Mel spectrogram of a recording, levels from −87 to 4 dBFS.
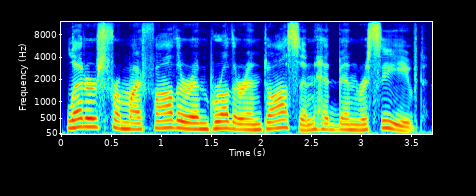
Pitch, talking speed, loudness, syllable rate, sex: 190 Hz, 180 wpm, -15 LUFS, 4.7 syllables/s, female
